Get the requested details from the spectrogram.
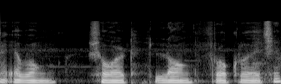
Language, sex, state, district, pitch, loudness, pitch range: Bengali, male, Tripura, Unakoti, 90 Hz, -18 LUFS, 85-95 Hz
